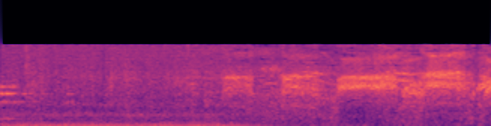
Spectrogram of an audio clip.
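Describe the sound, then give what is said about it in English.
Birds call out at daybreak on the moor in harsh, repeated caws, several in quick succession toward the end, layered over a steady low rumbling background. No one speaks. “And yet, Holmes, when daylight and birdsong return, the black imaginings of the night evaporate.”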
